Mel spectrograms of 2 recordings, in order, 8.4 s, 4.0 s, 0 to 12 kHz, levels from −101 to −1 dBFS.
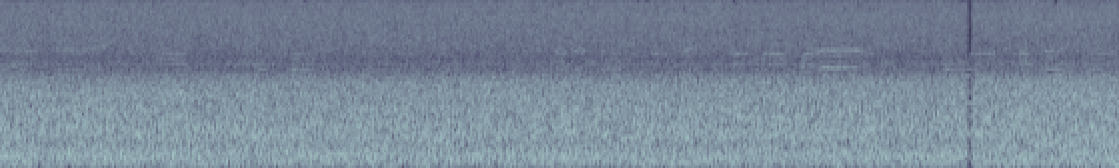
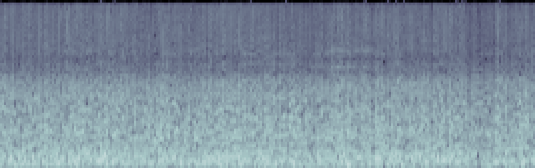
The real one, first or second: first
